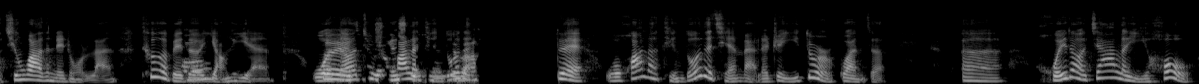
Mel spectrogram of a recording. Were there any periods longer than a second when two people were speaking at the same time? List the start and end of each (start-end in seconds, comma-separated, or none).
3.2-4.7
